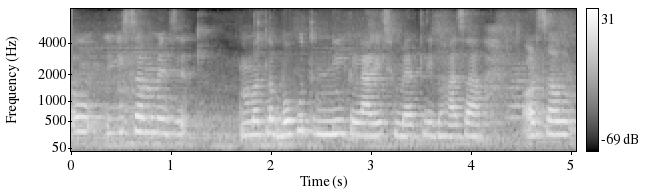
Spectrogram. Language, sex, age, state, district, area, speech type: Maithili, female, 18-30, Bihar, Samastipur, urban, spontaneous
